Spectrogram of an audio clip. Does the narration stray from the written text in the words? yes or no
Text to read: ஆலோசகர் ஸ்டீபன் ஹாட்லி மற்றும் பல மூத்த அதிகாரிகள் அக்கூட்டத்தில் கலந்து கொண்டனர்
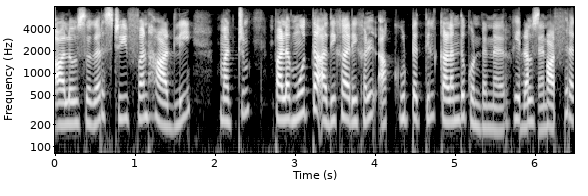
yes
